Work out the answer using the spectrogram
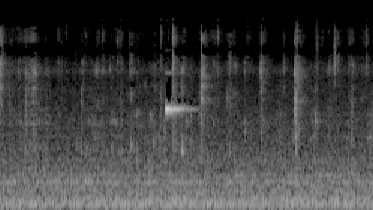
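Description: Close-up chewing of air-fried chicken wings, with small wet clicks and smacks as the meat is bitten and pulled off the bone. About two seconds in comes a short, high-pitched beep, the loudest sound here.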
